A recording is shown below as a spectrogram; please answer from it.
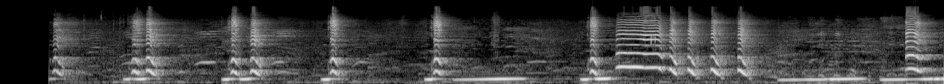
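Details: A siamang at Jurug Zoo in Solo, Central Java, gives loud, tonal hoots and barks in a rhythmic series, some notes sliding downward.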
